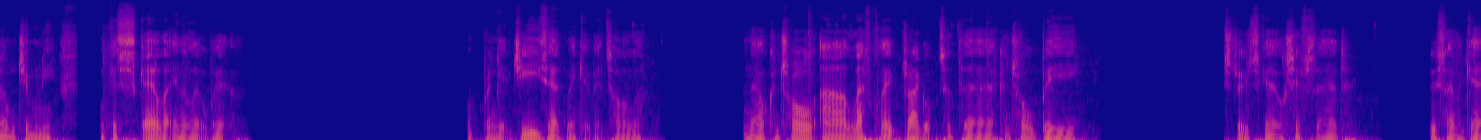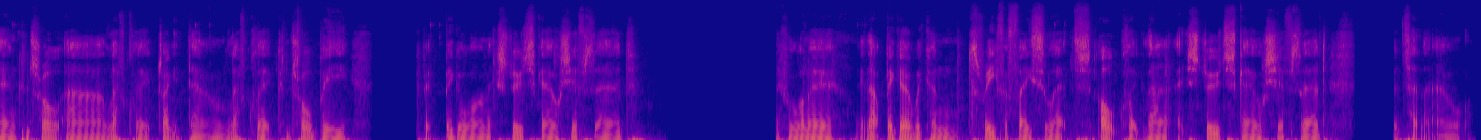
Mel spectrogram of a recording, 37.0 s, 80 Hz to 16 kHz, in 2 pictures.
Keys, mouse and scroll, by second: 0.0 middle click, 1.2 s, 4.1-4.4 scroll down 3, 4.3 middle click, 4.8 scroll up 2, 5.1 shift+middle click, 6.1 g, 8.7 middle click, 8.7-9.1 scroll up 2, 9.9 ctrl+r, 12.5 ctrl+b, 15.1 e, 18.2 ctrl+r, 22.0 ctrl+b, 24.5 e, 27.6 middle click, 28.0 scroll up 1, 28.3 shift+middle click, 29.2 alt+click, 29.6 middle click, 30.4 3, 31.6 alt+click, 32.2 middle click, 33.3 e.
